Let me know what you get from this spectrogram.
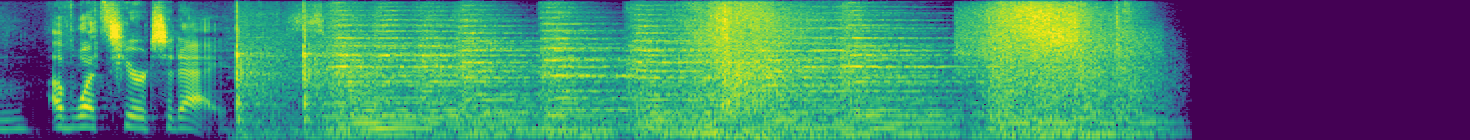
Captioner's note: gavel pounding; bright upbeat music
